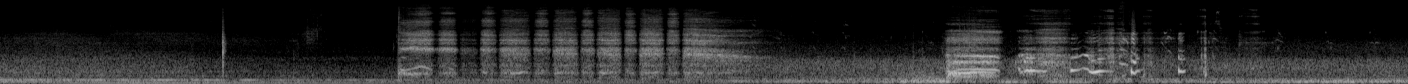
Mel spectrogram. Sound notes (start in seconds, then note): 5.5 sniffling, crying; 12.0 crying continues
